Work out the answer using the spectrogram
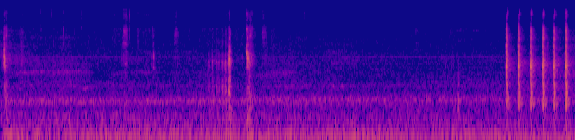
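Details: Nissan Frontier: a run of sharp clicks from an air-vent door actuator over the low engine hum when the key is turned. The noise persisted after a makeshift fix; the proper fix is replacing the vent door motor.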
